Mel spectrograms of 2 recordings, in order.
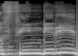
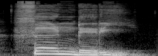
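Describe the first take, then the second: First: সিন্ডিরি with "i" vowels, "sin-di-ri"; সিন্ডিরি with an "ee" sound in each syllable; mistaken pronunciation. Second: সেন্ডেরি slowly, as "sen-de-ri"; slow, careful সেন্ডেরি, no "sin"; corrected pronunciation. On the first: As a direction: read সিন্ডিরি as the asker spelt it, "sindiri". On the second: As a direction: model সেন্ডেরি with "e" in the first two syllables. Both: Shown as a demonstration. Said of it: "সঠিক উচ্চারণটা হবে".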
